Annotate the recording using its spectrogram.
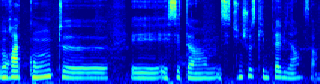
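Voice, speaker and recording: A woman of medium pitch in an ordinary speaking voice, on a very clean recording with a silent background. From Morocco. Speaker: voice actor. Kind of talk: interview answer.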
